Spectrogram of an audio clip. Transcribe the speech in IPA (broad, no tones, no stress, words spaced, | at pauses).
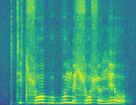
tʲʊtɮobu bʊmɪ ɮoɬɵ ŋɪɾo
